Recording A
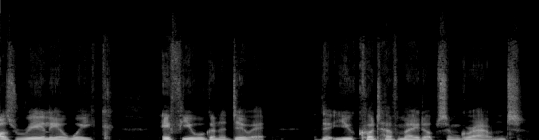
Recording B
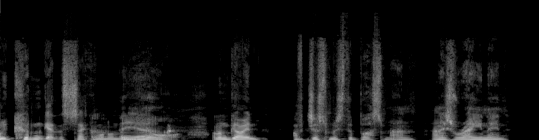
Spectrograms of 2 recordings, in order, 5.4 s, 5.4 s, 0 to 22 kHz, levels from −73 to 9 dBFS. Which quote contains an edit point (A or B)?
B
